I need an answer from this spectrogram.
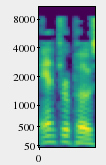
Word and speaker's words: άνθρωπος: the third from last syllable if the last syllable was long, e.g. anthropos, man, nom.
